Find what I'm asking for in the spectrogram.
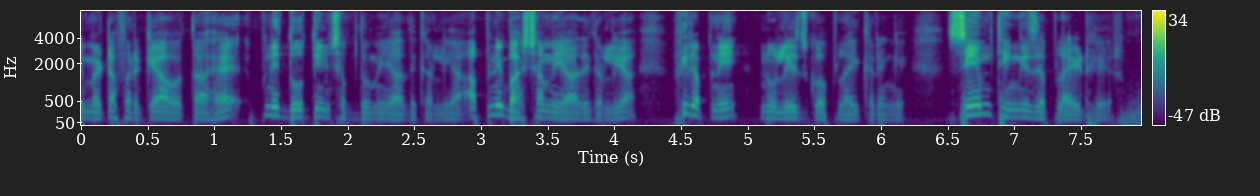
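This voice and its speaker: Man teaching a class, slightly high voice. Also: fairly bright tone, no echo. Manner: explains step by step with frequent checks like "theek hai". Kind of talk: classroom lecture.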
